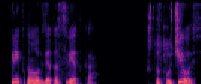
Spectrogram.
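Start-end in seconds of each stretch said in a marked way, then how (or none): 2.0-2.7 scared, fearful tone. Lerik, after a girl screams and falls, asks fearfully. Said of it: "испуганно вопросил Лерик".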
